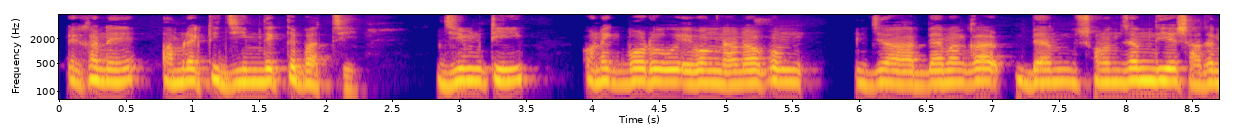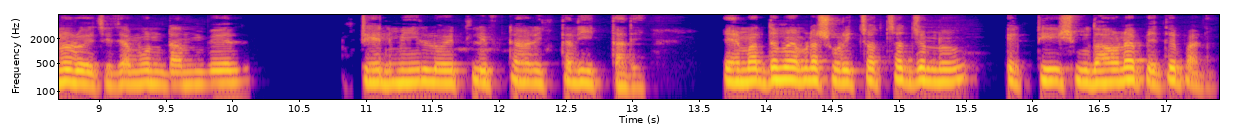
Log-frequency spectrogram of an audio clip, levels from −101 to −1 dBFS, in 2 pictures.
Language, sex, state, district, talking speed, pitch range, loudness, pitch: Bengali, male, West Bengal, Malda, 130 wpm, 160-180 Hz, -17 LUFS, 170 Hz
